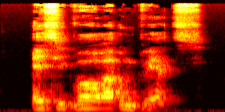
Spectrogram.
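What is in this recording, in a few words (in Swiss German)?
"essiware", Alsatian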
